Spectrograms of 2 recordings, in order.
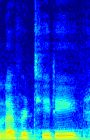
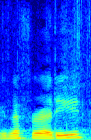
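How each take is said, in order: First: The third syllable is said as 'ti'. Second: The third syllable is said as 're'. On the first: The speaker calls it wrong. "not Nefertiti" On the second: The speaker calls it right. "I mean Nefer Nefereti"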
